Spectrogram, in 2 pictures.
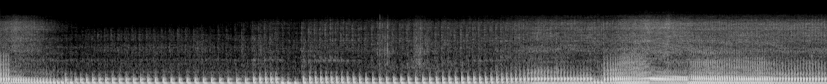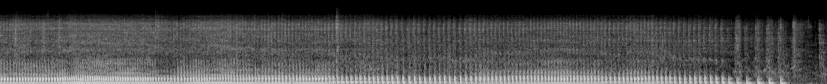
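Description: Motorcycle engine revving hard while climbing a steep hill on the Pacet route in East Java, loud and close with sustained straining roar, pitch swells and clattering, fading out at the end.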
